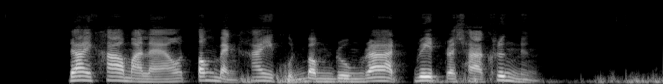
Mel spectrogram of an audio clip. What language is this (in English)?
Thai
